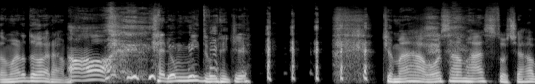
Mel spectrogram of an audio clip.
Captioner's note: laughs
